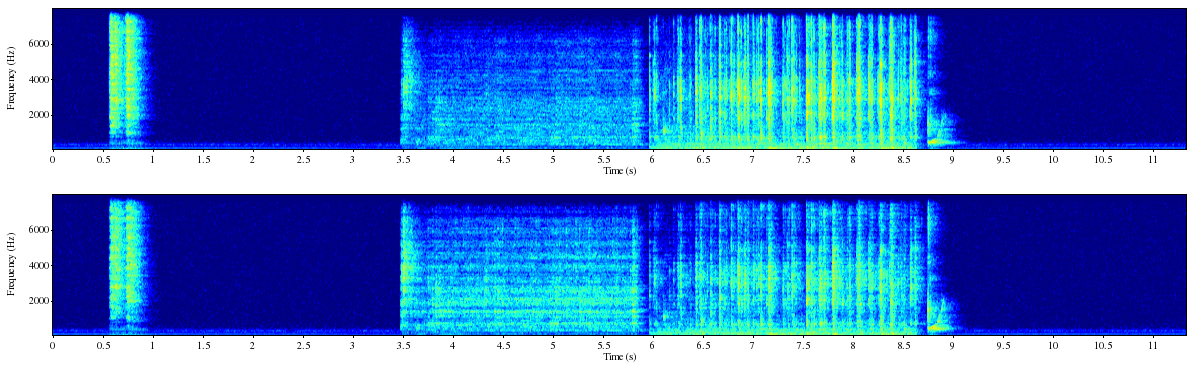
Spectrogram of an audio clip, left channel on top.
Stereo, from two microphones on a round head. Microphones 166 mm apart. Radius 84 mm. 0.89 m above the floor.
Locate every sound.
0.6 s a rattle: 30° left (ahead or behind), 1.1 m
3.5 s a blender: 55° right (ahead or behind), 1.4 m
6.0 s typing on a keyboard: 35° left (ahead or behind), 0.5 m
8.8 s dripping: 35° right (ahead or behind), 2.5 m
